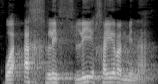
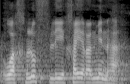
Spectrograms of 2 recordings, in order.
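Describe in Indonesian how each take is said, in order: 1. Kata kerja itu dibaca dengan bunyi i, seperti akhlif. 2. Kata kerja itu dibaca dengan bunyi u, seperti khluf. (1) "Yang benar" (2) "kita baca kemarin"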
